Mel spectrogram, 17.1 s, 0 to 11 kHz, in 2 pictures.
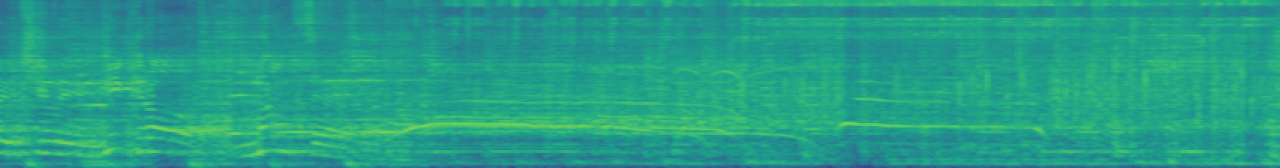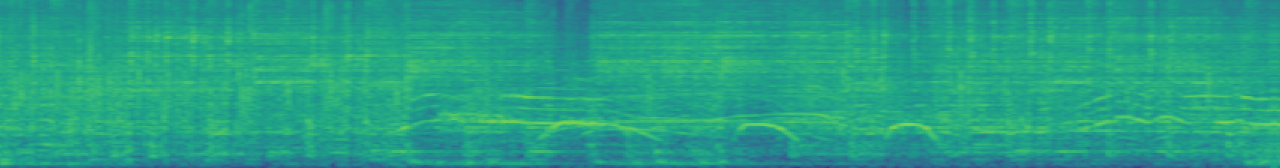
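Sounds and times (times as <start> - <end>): crowd noise: 0.0 - 17.0
live band music: 0.0 - 17.0.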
